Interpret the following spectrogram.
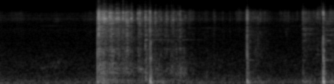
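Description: A basketball shot coming down at a portable hoop: a sudden loud rattling crash about a second in that dies away over about a second, then the ball bouncing on the asphalt, a single knock twice.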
